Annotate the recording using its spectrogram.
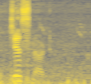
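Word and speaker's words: chestnut: যেমন চেস্টনাট, চেস্টনাটের ক্ষেত্রে এখানে কিন্তু মাঝখানে টি এর উচ্চারণ হবে না, এখানে মাঝখানে টি সাইলেন্ট থাকবে, কিন্তু এই টিটা কেন সাইলেন্ট থাকছে তার কোনো নিয়ম নেই এখানে।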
